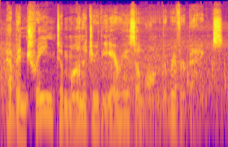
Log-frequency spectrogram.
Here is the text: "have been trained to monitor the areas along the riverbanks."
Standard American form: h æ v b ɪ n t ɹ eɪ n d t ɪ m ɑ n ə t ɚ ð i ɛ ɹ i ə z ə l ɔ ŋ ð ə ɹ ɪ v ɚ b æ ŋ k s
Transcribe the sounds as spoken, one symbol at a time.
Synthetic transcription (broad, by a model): h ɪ v b ɪ n t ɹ eɪ n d t ɪ m ɑ n ə t ɚ ð i ɛ ɹ i ə z ə l ɔ ŋ ð ə ɹ ɪ v ɚ b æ ŋ k s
